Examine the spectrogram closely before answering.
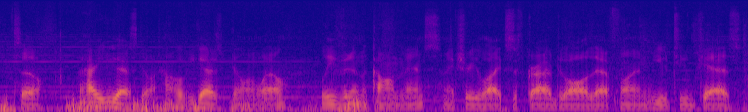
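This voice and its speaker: Clear music plays in the background while a man speaks. The sound is dry, with no echo. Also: moderate pace. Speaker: vlogger testing a mic. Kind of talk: casual vlog chat. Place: waterside. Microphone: lapel.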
